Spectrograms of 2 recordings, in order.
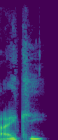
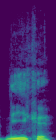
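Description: First: "Nike" in English, as NAI-kee; shoe-brand pronunciation. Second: "Nike" as NEE-keh, with long ee; Greek-goddess pronunciation. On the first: Real, not acted. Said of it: "udtalte lidt hende den anden som en sko". ("Nike" udtalt som skomærket) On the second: Shown as a demonstration. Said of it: "hvordan siger man så?". ("Nike" udtalt som gudinden, nii-ke)

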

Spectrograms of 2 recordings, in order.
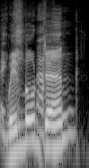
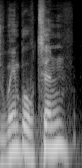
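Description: First: Wimbledon with a clear D, no T; proper Wimbledon, no T; correct pronunciation. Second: Wimbledon with a T sound, Wimbleton; producer's Wimbleton; mispronounced Wimbledon. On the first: Shown as a demonstration. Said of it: "No T". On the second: Retold or imitated. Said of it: "guy in the earpiece goes".

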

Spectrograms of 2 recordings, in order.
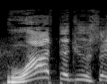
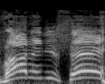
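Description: First: A hint of an Irish accent, higher and indignant; Irish bartender taking offence, lightly voiced. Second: Put-on Irish accent pitched much higher, outraged rise; Irish bartender scandalized, climbing high on say. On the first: Angry Irish bartender questions a tourist's order, light Irish accent. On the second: Bartender repeats the question in shocked Irish accent, much higher. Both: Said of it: "in an Irish accent".

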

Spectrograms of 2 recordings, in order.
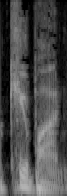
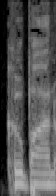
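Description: First: Coupon said "KYOO-pon"; poll option pronunciation. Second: Coupon said "KOO-pon"; poll option pronunciation. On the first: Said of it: "Q dash pon". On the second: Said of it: "C O O dash pon". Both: Shown as a demonstration.

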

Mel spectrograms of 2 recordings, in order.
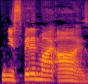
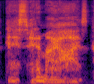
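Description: First: Said in the usual way. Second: Breathy, imitated pant into an ear; panting whisper. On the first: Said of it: "but it's like this. It's like". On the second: Boy whispering into partner's ear while making out, panting whisper. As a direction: whisper it low, mimicking a panting lover. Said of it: "that kind of like panting voice in my ear".

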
